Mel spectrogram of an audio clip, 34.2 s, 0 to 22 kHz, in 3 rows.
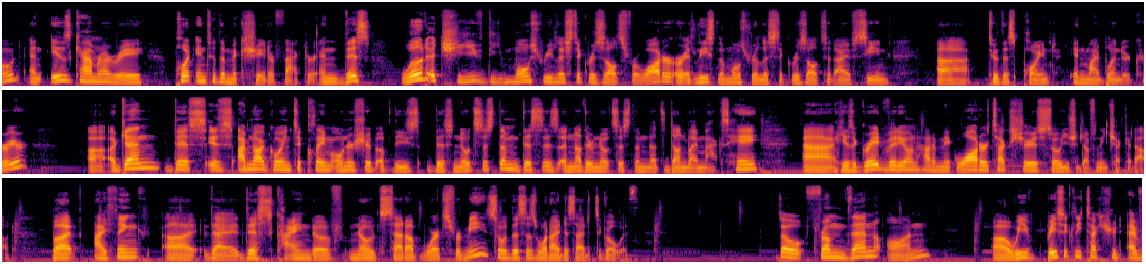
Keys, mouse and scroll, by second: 17.1-17.6 middle drag, 18.2-18.8 middle drag, 19.7-20.1 middle drag, 32.3 click.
